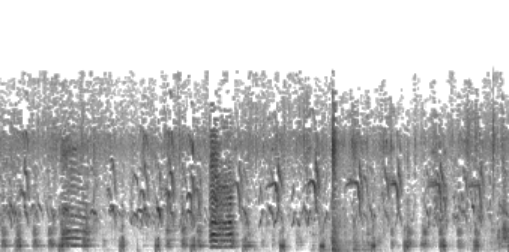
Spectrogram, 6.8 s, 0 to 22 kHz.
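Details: Mother hen among 31 newly hatched chicks: loud, rhythmic clucking mixed with many thin, high, bending chick peeps. A brief rattling burst comes partway through.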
